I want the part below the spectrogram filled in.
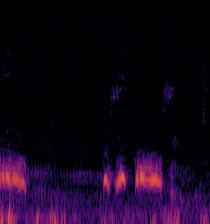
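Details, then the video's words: Spotted dove used as a decoy in Indonesia to lure wild doves during a fierce territorial contest: a drawn-out low coo, then two short clipped notes and another long mellow coo. "Pikat Tekukur (Take down Tekukur Liar)"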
